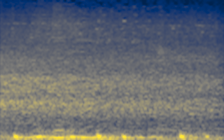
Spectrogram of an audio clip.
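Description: Produced outro sound effect: a steady rushing noise over a deep rumble, with a few soft low thumps pulsing through it.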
